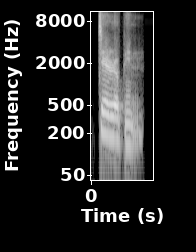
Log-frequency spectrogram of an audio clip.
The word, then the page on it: terrapin: Indian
